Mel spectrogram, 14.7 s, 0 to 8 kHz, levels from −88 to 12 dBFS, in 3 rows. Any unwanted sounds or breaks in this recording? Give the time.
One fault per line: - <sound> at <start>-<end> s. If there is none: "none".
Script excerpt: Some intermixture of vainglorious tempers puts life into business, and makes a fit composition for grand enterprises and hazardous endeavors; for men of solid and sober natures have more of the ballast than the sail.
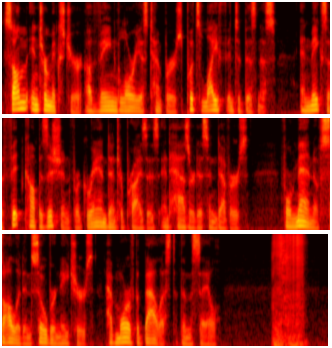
- squeak at 13.9-14.4 s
